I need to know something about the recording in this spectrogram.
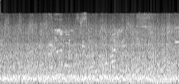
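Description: Train wheels screech faintly on the rails.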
